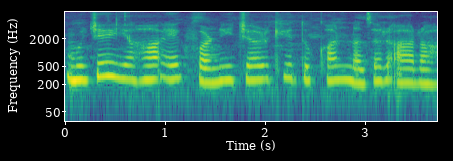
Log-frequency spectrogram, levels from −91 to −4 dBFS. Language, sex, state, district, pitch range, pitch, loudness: Hindi, female, Arunachal Pradesh, Lower Dibang Valley, 245-265 Hz, 255 Hz, -16 LUFS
